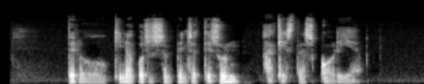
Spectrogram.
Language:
Catalan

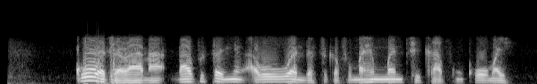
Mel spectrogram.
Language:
Hausa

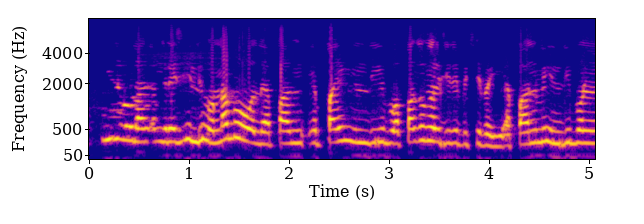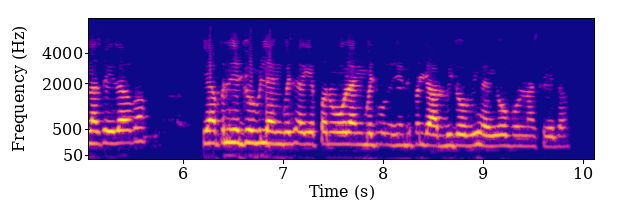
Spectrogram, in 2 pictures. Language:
Punjabi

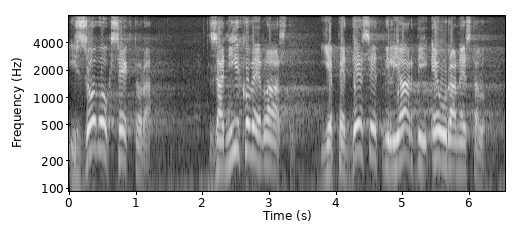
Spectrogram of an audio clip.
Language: Serbian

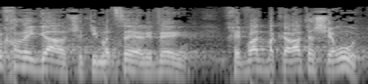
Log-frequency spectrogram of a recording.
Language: Hebrew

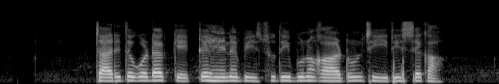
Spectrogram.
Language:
Sinhala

